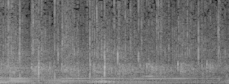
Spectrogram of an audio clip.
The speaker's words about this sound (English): Can we just give God a hand clap of praise all over this building today for saving our lives? Come on, you can do better than that. Can we just give him a hand clap of praise?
